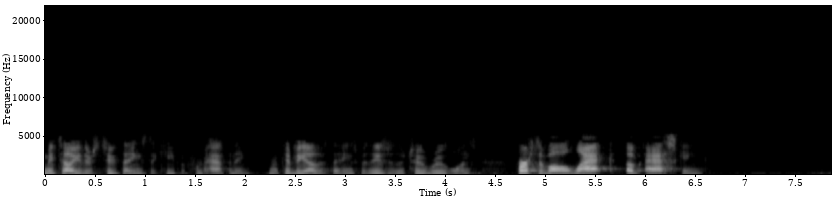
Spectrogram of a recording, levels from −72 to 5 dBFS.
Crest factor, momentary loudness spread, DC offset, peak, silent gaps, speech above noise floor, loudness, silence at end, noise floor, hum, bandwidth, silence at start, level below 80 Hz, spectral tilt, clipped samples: 24 dB; 24 LU; under 0.1%; -10 dBFS; none; 38 dB; -32 LUFS; 1.3 s; -71 dBFS; none; 5.4 kHz; 0 s; -74 dBFS; -6.5 dB/octave; under 0.1%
